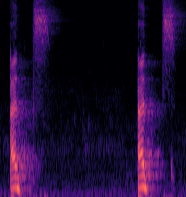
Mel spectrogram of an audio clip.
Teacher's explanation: mengucapkan hamas huruf ta atau aliran nafas pada huruf ta menjadi desis. · Term: suara desis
